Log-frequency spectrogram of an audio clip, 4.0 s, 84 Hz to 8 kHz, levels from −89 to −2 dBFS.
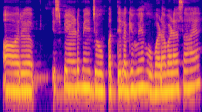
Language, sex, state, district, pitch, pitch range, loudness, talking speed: Hindi, female, Chhattisgarh, Bilaspur, 210 Hz, 205-225 Hz, -18 LUFS, 190 wpm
